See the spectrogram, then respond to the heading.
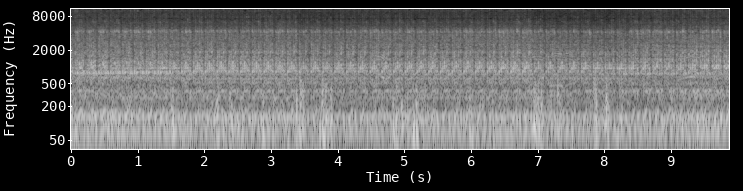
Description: cummins m11 engine first start up after cylinder head, injectors ,rocker assembly and jake brake installed.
